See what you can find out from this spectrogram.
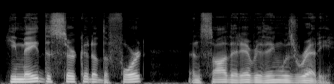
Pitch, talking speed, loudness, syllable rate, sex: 105 Hz, 235 wpm, -18 LUFS, 6.4 syllables/s, male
